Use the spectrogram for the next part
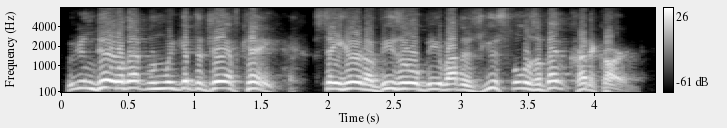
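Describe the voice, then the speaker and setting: A man acts out a profane American journalist in an audiobook, ranting and paranoid. His husky voice leaps about as he fires off emphatic, urgent commands. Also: high-pitched, animated, rapid-fire, darkish tone, dull audio, pitched above the performer's own voice. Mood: angry, dismissive. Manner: urgent, barking, emphatic orders. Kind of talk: dramatized audiobook dialogue.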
